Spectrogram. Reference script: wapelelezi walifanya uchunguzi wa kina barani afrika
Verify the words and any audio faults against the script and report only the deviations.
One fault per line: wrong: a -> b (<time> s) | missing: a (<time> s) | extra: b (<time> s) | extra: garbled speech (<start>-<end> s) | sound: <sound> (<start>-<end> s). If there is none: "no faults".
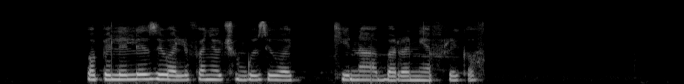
no faults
